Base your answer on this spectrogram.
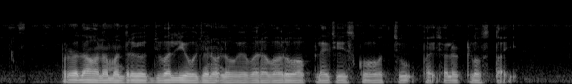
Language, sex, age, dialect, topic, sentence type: Telugu, male, 18-24, Telangana, banking, question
